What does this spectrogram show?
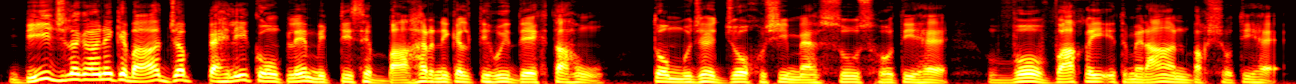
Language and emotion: Urdu, happy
